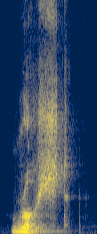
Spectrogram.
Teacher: There are a few different ways to pronounce words with an ed ending, and here it's with a t sound.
